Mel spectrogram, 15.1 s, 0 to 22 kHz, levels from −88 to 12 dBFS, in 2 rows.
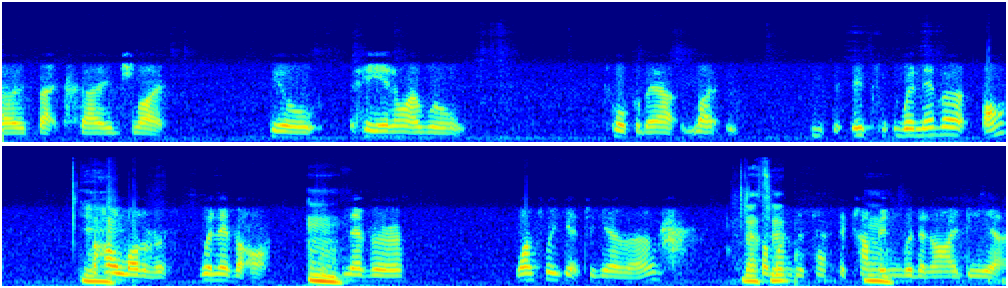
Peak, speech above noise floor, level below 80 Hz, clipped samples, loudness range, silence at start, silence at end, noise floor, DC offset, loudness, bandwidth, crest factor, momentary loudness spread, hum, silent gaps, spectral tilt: -8 dBFS; 36 dB; -62 dBFS; under 0.1%; 7 LU; 0 s; 0 s; -60 dBFS; under 0.1%; -25 LUFS; 13.5 kHz; 16 dB; 15 LU; none; none; -7 dB/octave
